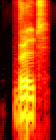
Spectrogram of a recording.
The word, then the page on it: brute: British English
